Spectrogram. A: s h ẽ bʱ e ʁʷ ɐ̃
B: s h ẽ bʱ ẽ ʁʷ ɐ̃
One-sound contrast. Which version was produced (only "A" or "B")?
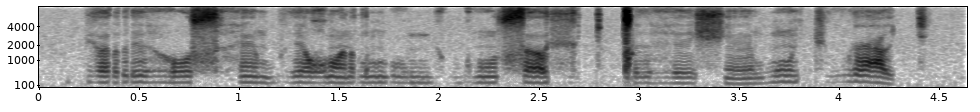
A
